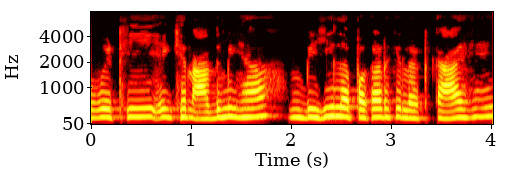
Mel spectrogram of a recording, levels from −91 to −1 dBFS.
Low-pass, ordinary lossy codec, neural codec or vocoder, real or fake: 7.2 kHz; none; none; real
